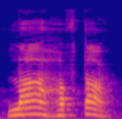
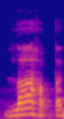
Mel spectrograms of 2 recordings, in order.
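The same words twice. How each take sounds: First: ला हफ्ता stretched out slowly, each word held; slow emphatic ला हफ्ता; drawn-out mnemonic. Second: Said in the usual way. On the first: Shown as a demonstration. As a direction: drag out ला हफ्ता like a chant to memorise. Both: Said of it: "तो ला हफ्ता".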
